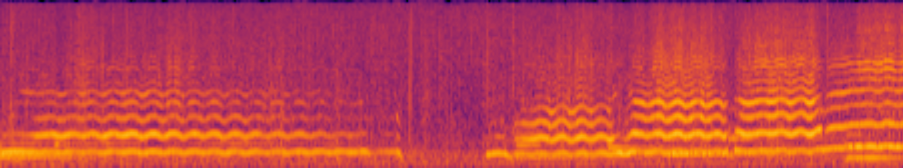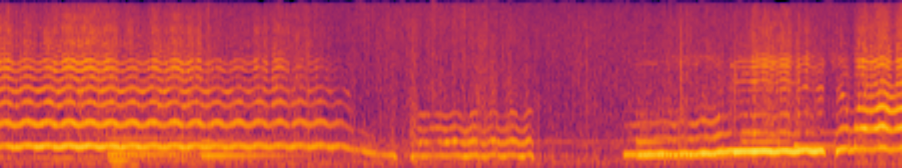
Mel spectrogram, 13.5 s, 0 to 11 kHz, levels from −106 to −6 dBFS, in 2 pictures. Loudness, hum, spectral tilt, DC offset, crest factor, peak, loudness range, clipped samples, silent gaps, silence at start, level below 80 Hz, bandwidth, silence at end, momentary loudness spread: -25 LUFS; none; -3.5 dB/octave; under 0.1%; 16 dB; -10 dBFS; 7 LU; under 0.1%; none; 0 s; -60 dBFS; 11 kHz; 0 s; 14 LU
